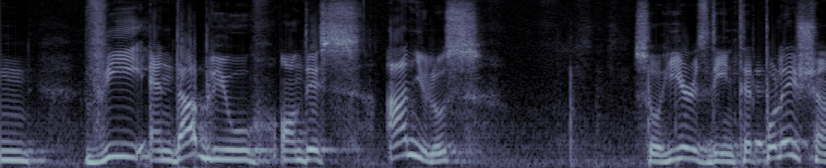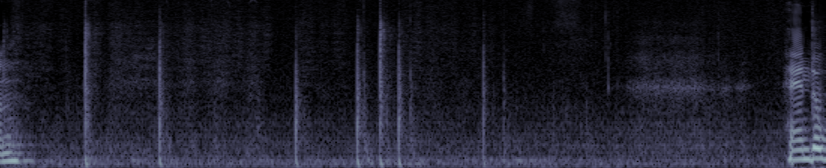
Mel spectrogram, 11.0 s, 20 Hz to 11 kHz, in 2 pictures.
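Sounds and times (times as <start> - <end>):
chalk tapping on blackboard: 3.7 - 4.2, 5.6 - 9.0.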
